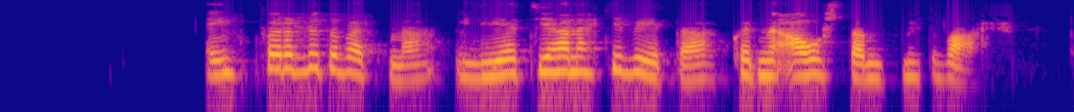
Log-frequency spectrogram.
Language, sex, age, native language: Icelandic, female, 30-39, Icelandic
